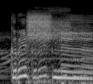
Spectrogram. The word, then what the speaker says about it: कृष्ण: तो लाला का नाम रख दिया कृष्ण। बोलिए कृष्ण कन्हैया लाल की जय। यदि आप सही से कृष्ण नाम का उच्चारण करते हैं ना तो आपकी जीभ टेढ़ी होती है।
